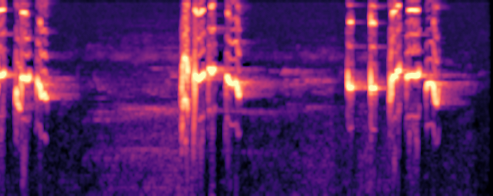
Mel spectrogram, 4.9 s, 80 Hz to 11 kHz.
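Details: Luring call of a sooty-headed bulbul, intended to make other bulbuls angry: three bursts of rapid bright chirping notes, each a tight run of four or five notes, roughly every 1.7 seconds.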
